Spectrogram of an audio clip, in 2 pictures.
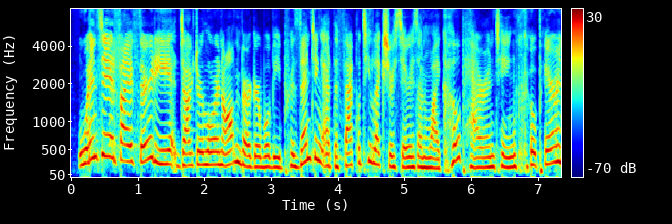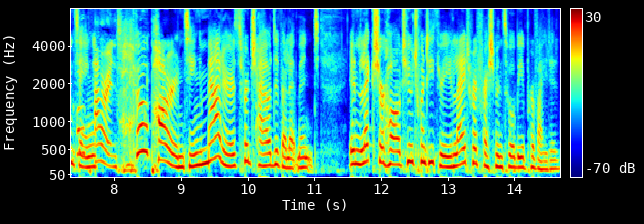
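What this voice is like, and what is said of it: Put-on accent for announcement. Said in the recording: “Oh, the accent. ... Very nice accent. ... Good touch.”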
